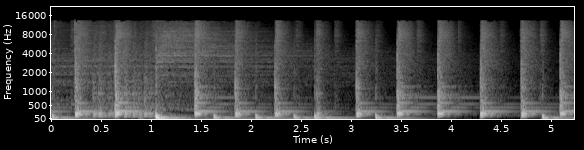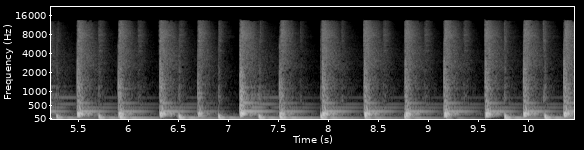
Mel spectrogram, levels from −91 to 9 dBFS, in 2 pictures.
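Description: No technical faults are audible.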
